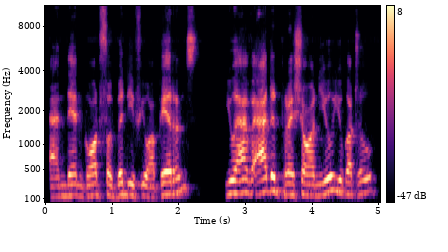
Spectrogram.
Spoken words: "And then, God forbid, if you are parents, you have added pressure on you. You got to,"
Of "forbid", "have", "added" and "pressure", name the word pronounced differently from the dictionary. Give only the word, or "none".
none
